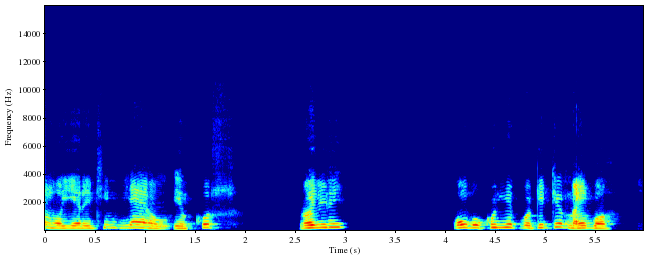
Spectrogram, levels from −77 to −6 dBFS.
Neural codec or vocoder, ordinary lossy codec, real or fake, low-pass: codec, 24 kHz, 0.9 kbps, WavTokenizer, medium music audio release; none; fake; 10.8 kHz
